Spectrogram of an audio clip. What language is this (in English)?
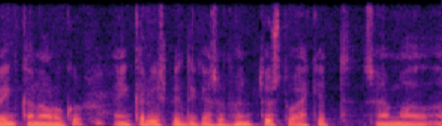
Icelandic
